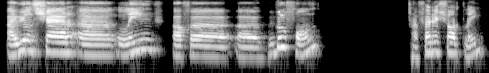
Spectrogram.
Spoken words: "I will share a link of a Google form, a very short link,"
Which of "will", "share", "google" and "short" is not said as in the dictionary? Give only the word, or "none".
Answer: none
